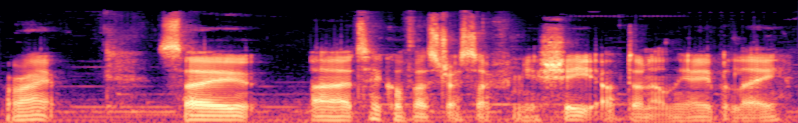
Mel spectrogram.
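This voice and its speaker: A man's voice: deep voice, fast talker. A young man speaking as game master, running a tabletop roleplaying game over music. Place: indoor room at home, video call. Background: background music.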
